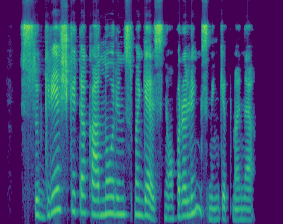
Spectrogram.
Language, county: Lithuanian, Kaunas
